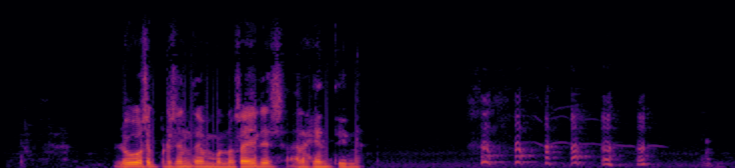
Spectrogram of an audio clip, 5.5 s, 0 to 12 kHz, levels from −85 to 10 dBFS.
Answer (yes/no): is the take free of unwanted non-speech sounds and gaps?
no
